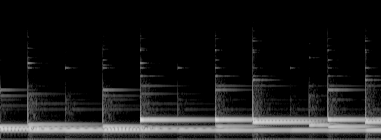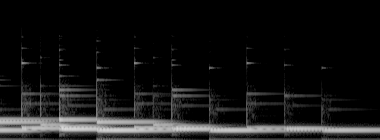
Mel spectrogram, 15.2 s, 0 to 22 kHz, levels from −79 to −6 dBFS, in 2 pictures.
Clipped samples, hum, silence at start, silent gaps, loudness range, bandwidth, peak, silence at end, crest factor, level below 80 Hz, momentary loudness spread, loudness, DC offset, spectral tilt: under 0.1%; none; 0 s; none; 4 LU; 7 kHz; -12 dBFS; 0 s; 14 dB; -70 dBFS; 7 LU; -26 LUFS; 0.1%; -6 dB/octave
